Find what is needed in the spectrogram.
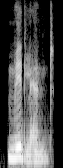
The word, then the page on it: midland: Indian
